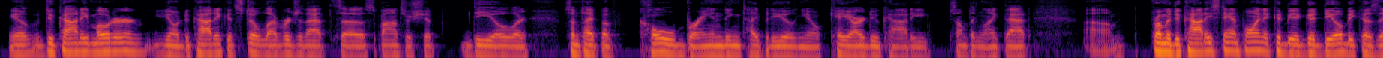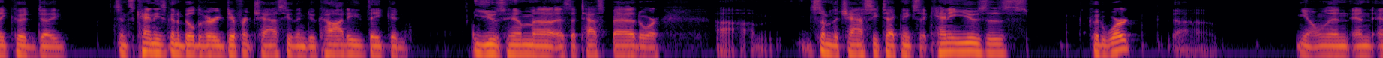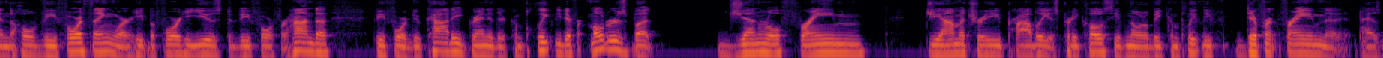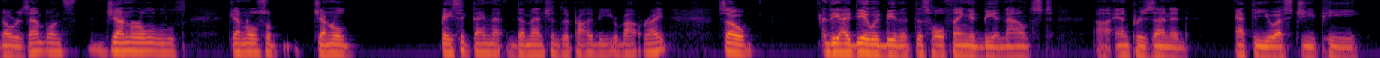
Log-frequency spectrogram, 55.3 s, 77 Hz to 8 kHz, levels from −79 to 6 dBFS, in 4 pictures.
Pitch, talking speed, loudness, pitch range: 110 Hz, 160 wpm, -28 LUFS, 100-120 Hz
